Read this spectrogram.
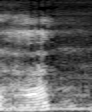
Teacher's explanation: ہا کو ایک الف کے برابر لمبا کریں گے الف مدہ کی وجہ سے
